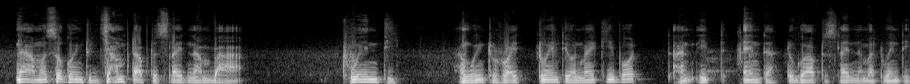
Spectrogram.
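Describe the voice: Against noticeable background noise, a man with a Ugandan accent speaks at a moderate pace with a fairly low pitch and fairly even intonation.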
